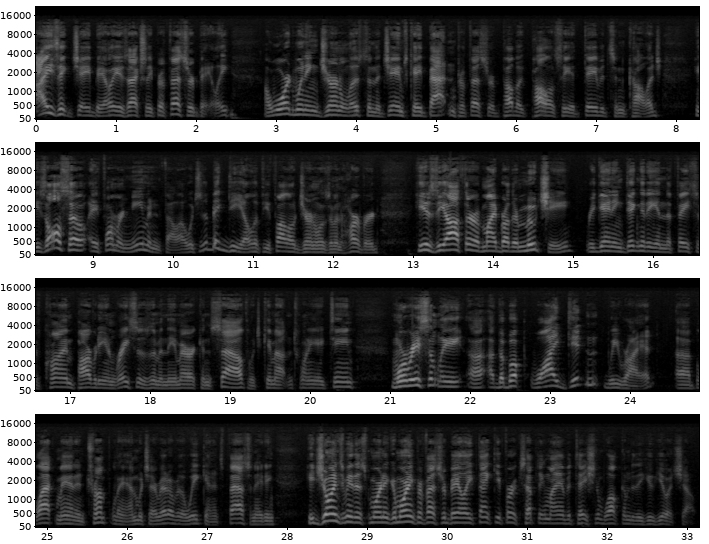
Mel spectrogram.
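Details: Adult male speaker; normal speech.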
